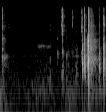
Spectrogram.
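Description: Near silence, then a few faint clicks and, near the end, a short cluster of wet mouth clicks and lip smacks as a man opens his mouth to speak.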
